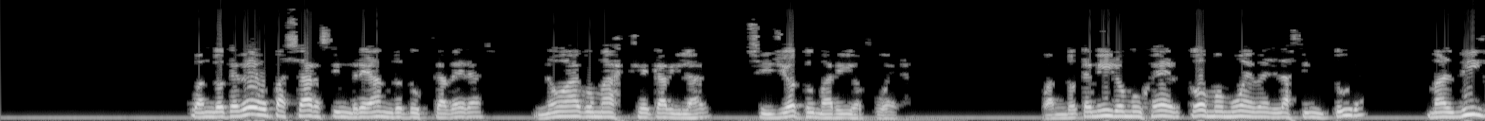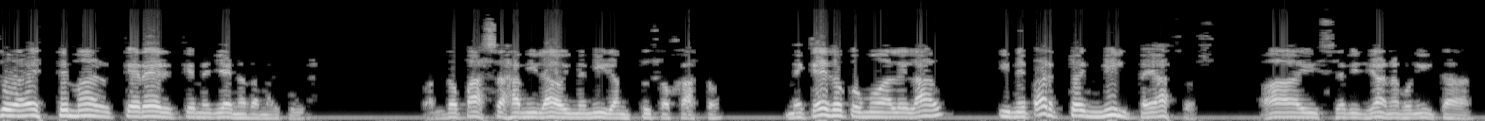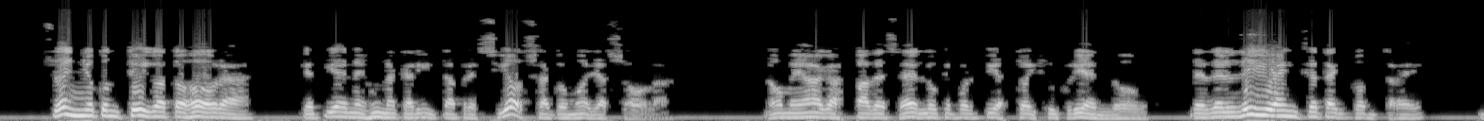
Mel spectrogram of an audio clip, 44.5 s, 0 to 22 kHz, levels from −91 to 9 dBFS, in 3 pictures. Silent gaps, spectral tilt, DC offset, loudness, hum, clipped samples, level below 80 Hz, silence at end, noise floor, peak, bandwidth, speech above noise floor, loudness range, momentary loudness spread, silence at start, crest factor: none; -7 dB/octave; under 0.1%; -10 LUFS; none; under 0.1%; -40 dBFS; 0 s; -34 dBFS; 0 dBFS; 12 kHz; 25 dB; 5 LU; 12 LU; 0.05 s; 10 dB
